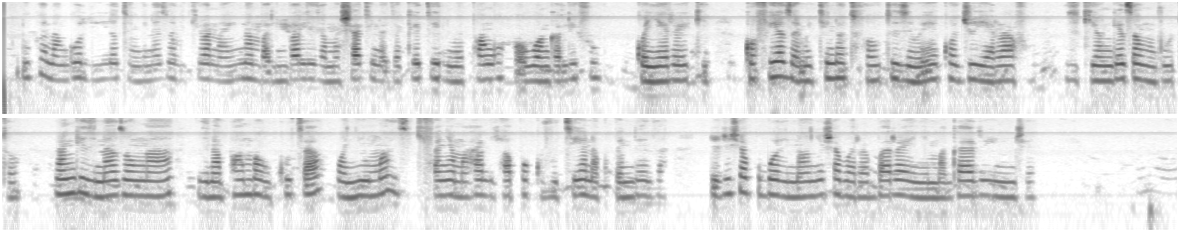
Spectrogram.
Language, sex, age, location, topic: Swahili, female, 18-24, Nairobi, finance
